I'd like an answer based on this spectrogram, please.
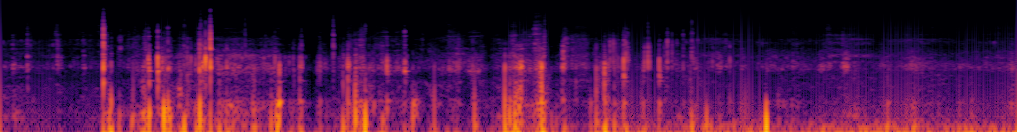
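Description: Hands handling a GoPro action camera on its mount: a quick irregular run of knocks, taps and clicks against the housing, over a steady low rumble.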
